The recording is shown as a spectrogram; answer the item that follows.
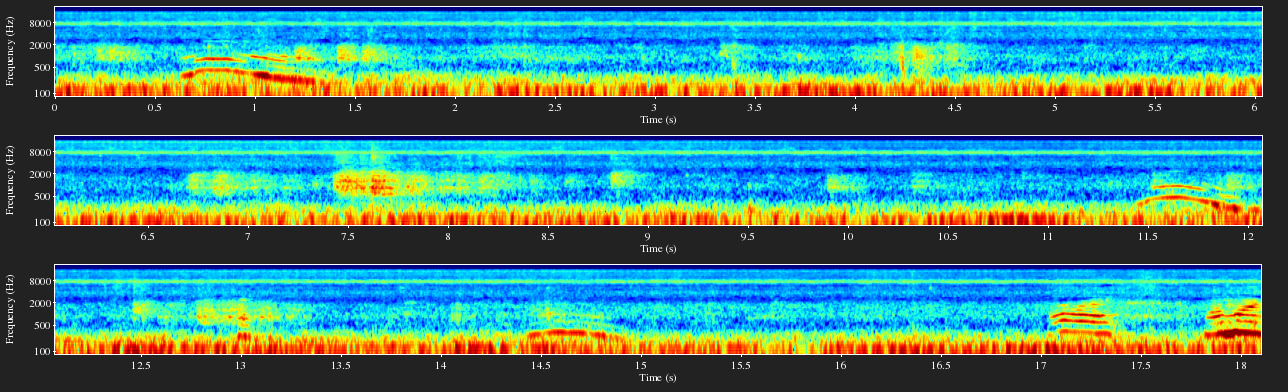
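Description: Horses being hand-fed treats at a gate, heard quietly over a steady low hum: a few short noises of handling and eating between about three and nine seconds in. Brief falling voice sounds come about a second in, twice more later, and again just before the end.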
